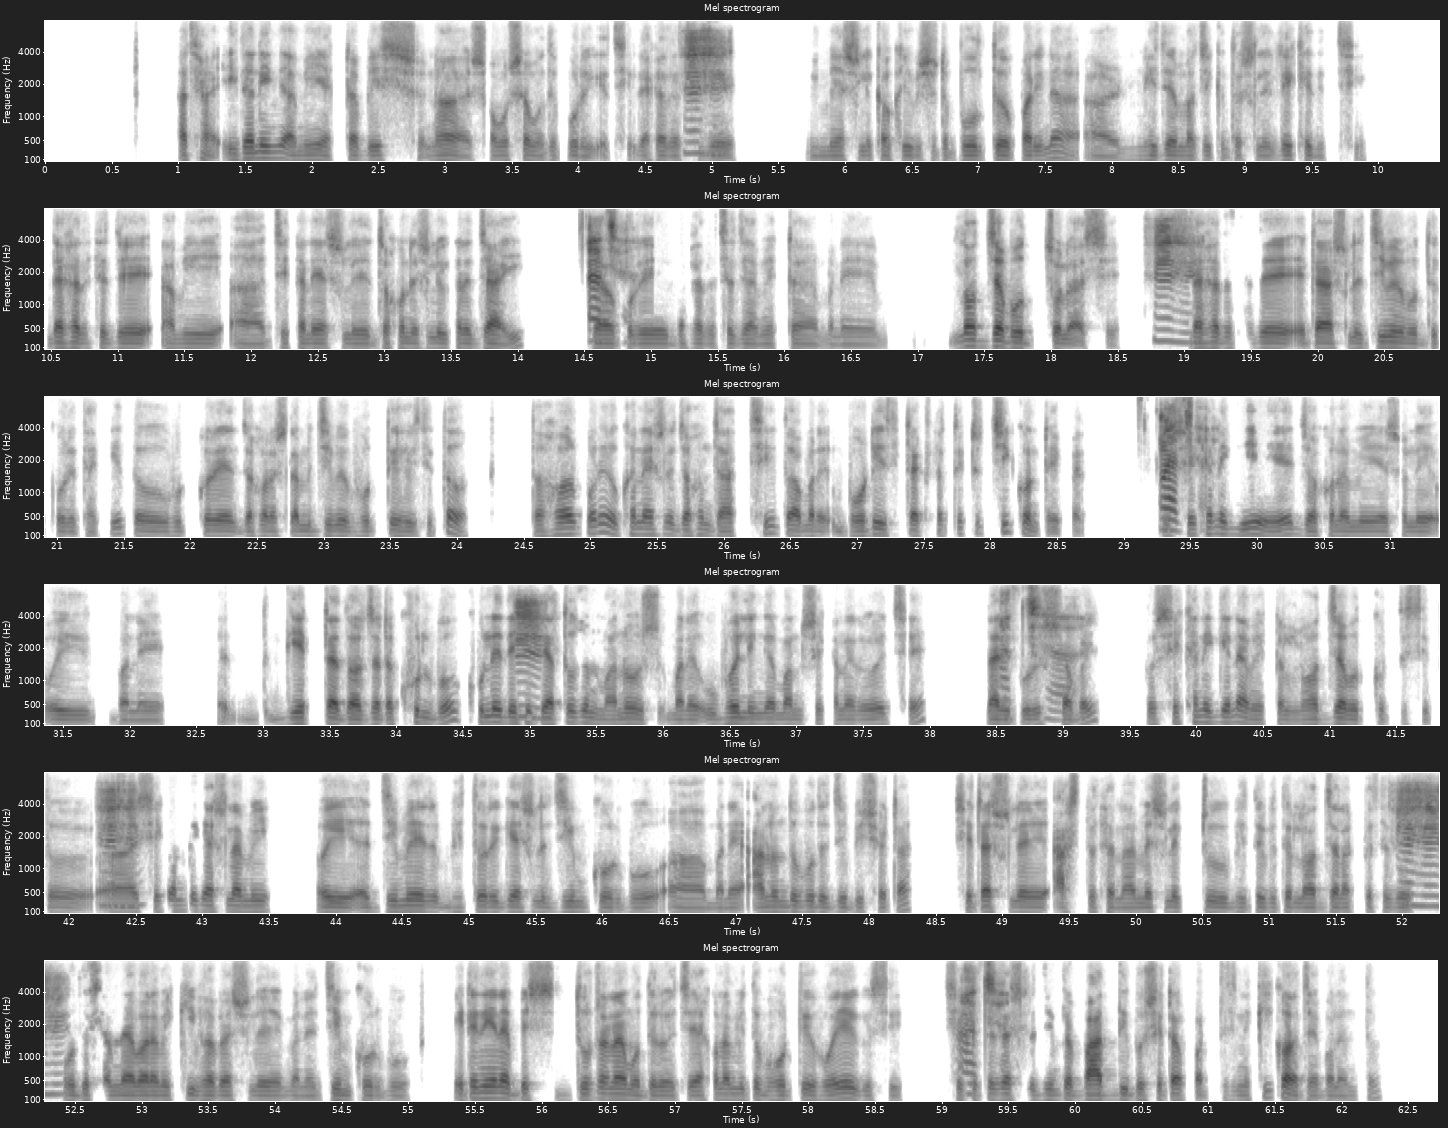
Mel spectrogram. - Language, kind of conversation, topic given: Bengali, advice, জিমে গেলে কেন আমি লজ্জা পাই এবং অন্যদের সামনে অস্বস্তি বোধ করি?
- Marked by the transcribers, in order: other background noise; tapping; in English: "body structure"; in English: "type"; in English: "gate"; in English: "gym"; in English: "gym"; in English: "gym"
